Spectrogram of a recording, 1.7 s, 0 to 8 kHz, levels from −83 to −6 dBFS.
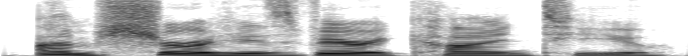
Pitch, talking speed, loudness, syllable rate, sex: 175 Hz, 315 wpm, -17 LUFS, 6.6 syllables/s, female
